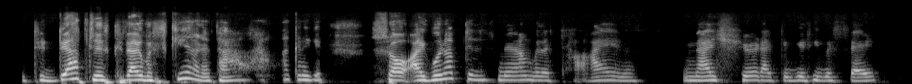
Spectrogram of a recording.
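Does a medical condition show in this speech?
Yes: cerebral palsy; from birth, titanium neck.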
